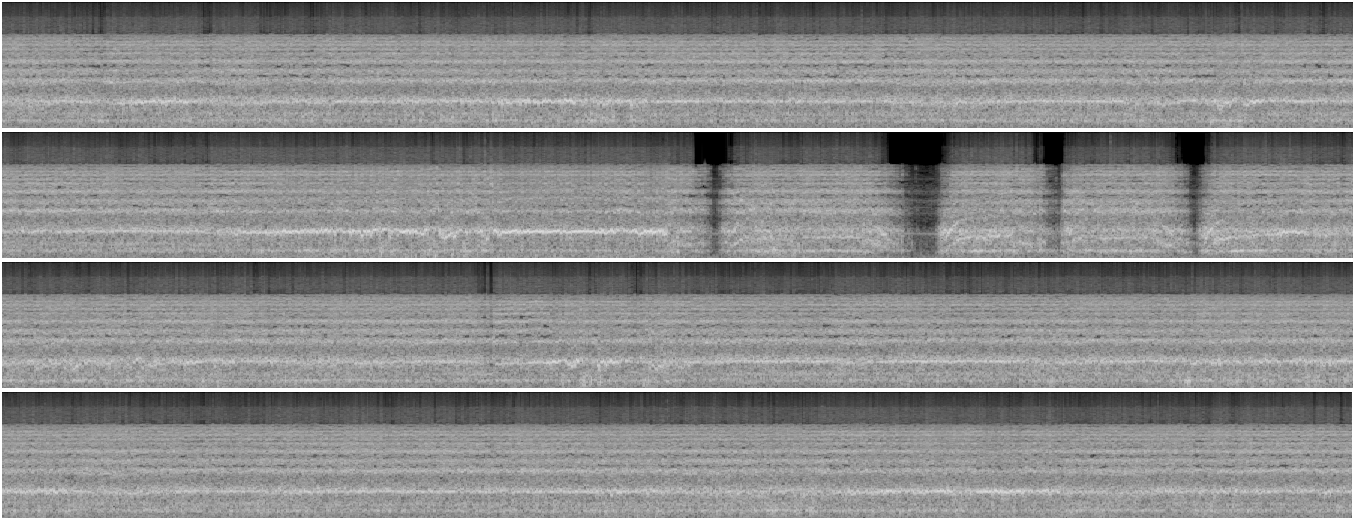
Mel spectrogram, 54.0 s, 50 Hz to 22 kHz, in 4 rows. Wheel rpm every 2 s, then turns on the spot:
220, 230, 230, 230, 220, 230, 230, 230, 210, 180, 130, 90, 130, 210, 230, 220, 220, 230, 230, 230, 220, 230, 230, 220, 220, 220, 230.
none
